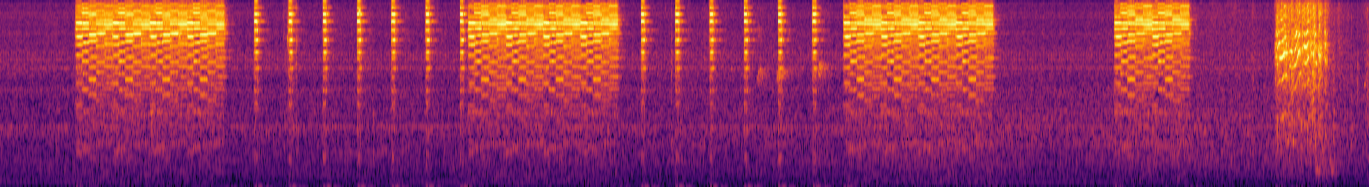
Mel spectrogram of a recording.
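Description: Electronic beeping from an RC truck's speed controller after a LiPo battery is connected. A repeating sequence plays: a warbling high-pitched tone for about two seconds, then a row of about six short beeps at roughly three a second. The cycle runs about three times, ending in a shorter burst near the end.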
